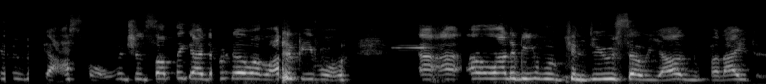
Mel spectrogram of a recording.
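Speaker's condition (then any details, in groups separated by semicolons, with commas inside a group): Cerebral palsy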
